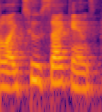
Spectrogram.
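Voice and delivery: usual speaking voice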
